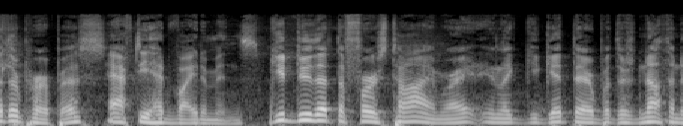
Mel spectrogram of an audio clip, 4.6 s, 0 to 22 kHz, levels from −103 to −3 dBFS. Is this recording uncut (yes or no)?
no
